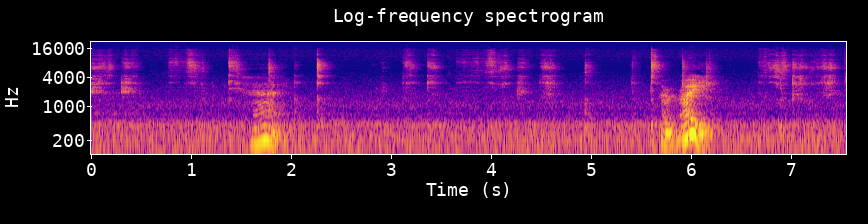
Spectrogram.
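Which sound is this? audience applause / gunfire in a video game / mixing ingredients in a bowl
mixing ingredients in a bowl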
